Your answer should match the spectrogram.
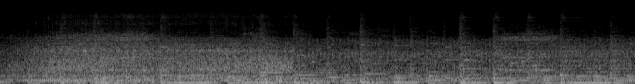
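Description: Steady road noise of a car driving along a city road, with background music underneath.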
